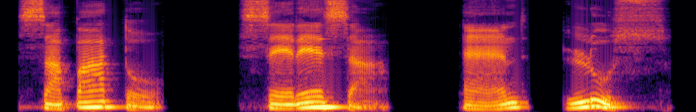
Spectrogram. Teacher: The letter z in Hispanic American Spanish makes a hard s sound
